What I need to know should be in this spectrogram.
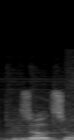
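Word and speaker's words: σῴζω: So look up this Strong's number 4982, and it says it's Zeuso, pronounced Zozo, or, but they, look, they tell you it's from a primary SOS contraction for obsolete Zeus.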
